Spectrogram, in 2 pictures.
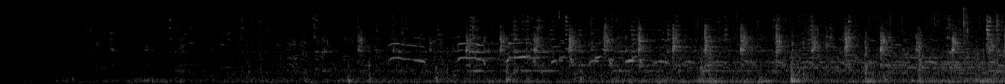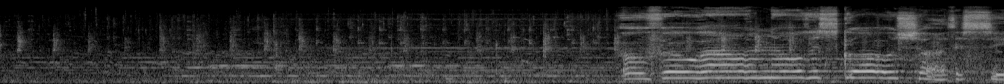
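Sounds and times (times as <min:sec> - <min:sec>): patter of drips: 0:00.0 - 0:20.0
soft steady music tones: 0:00.0 - 0:20.0.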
